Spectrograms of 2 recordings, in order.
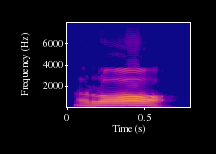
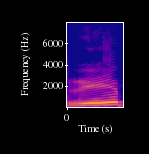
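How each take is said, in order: First: The letter name ends in an 'a' vowel. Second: The letter name ends in an 'e' vowel. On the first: The speaker calls it right. "रा ऐसे पढ़ना जाए" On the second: The speaker calls it wrong. "रे पढ़ने की बजाय"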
